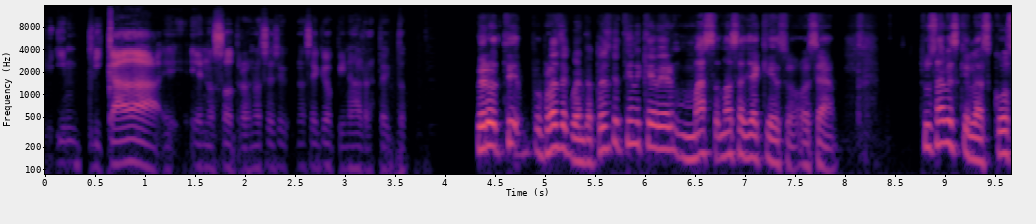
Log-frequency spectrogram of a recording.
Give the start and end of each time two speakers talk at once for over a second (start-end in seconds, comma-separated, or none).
none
